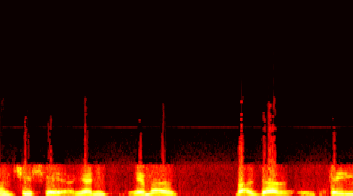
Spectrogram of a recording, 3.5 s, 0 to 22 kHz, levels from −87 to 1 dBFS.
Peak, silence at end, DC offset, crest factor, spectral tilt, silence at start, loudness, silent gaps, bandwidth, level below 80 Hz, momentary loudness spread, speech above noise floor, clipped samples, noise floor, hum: 0 dBFS; 0 s; under 0.1%; 12 dB; -8 dB/octave; 0 s; -12 LUFS; none; 6.4 kHz; -60 dBFS; 12 LU; 44 dB; under 0.1%; -56 dBFS; none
